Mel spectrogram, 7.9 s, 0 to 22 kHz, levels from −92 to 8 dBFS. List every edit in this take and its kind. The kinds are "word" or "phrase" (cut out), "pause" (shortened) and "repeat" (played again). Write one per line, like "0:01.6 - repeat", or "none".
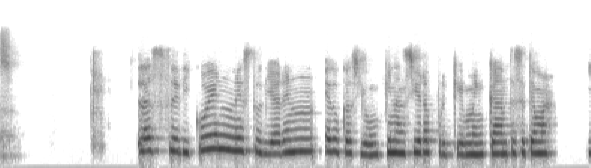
none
